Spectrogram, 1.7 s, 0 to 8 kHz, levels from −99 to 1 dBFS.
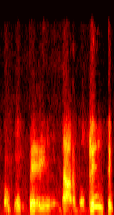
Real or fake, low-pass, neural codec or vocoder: fake; 7.2 kHz; codec, 24 kHz, 3 kbps, HILCodec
